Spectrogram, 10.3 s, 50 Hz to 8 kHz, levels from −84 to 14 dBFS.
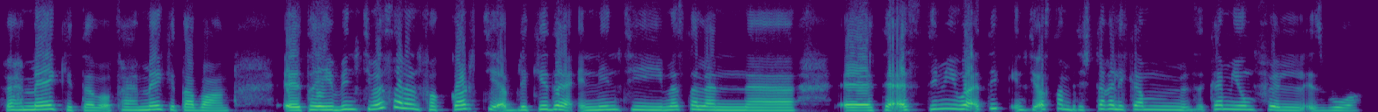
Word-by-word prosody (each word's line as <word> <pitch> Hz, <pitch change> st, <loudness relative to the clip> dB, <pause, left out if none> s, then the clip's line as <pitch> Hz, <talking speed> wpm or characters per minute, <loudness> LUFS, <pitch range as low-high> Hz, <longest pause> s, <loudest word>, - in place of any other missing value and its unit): فاهماكِ 250 Hz, +3 st, +1 dB
طب 195 Hz, -1 st, 0 dB
فاهماكِ 230 Hz, +4 st, 0 dB
طبعًا. 200 Hz, -4 st, -1 dB, 0.4 s
آآ، -, -, +6 dB
طيب 235 Hz, +1 st, +3 dB
أنتِ 270 Hz, 0 st, -1 dB
مثلًا 340 Hz, +2 st, +3 dB
فكرتِ 260 Hz, +3 st, -1 dB
قبل 215 Hz, +1 st, +2 dB
كده 270 Hz, +4 st, +2 dB
إن 220 Hz, +1 st, -1 dB
أنتِ 250 Hz, 0 st, -1 dB
مثلًا، 230 Hz, -2 st, 0 dB, 0.8 s
آآ 200 Hz, 0 st, +6 dB
تقسمي 225 Hz, +9 st, -1 dB
وقتِك؟ 325 Hz, +3 st, +1 dB
أنتِ 235 Hz, 0 st, -6 dB
أصلًا 290 Hz, 0 st, -1 dB
بتشتغلي 255 Hz, +4 st, -2 dB
كام 245 Hz, -4 st, -2 dB
كام 275 Hz, 0 st, -2 dB
يوم 260 Hz, -1 st, 0 dB
في 240 Hz, 0 st, -1 dB
الأسبوع؟ 195 Hz, -2 st, -5 dB
240 Hz, 145 wpm, -22 LUFS, 215-270 Hz, 0.8 s, آآ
